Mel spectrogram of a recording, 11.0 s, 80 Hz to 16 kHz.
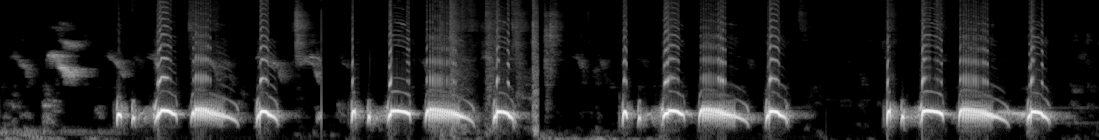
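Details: A 2022 lure recording of a Spotted dove in the 'kham khu kham' and 'khu kom' styles: three long phrases of repeated, strongly harmonic coos, each mixing short notes with a drawn-out falling coo, separated by brief silences.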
